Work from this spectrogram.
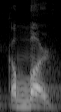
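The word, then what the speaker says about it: cupboard: autumn column इस प्रकार यहां पर कुछ वर्ड ऐसे हैं जिसमें पी साइलेंट है क इसे कबर्ड शैडो सिटिक साइकोलॉजी इस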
